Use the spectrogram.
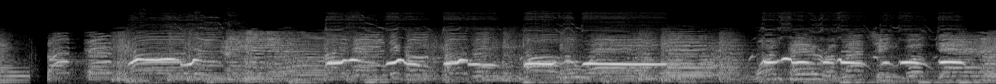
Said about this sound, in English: do this, the death whistle to send their spirits off.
